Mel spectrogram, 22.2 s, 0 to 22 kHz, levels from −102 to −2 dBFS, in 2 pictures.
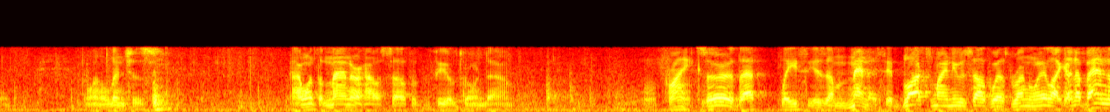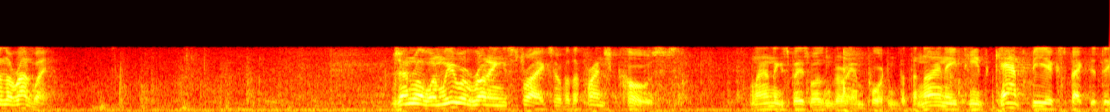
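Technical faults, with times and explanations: No technical faults detected anywhere in the audio.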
